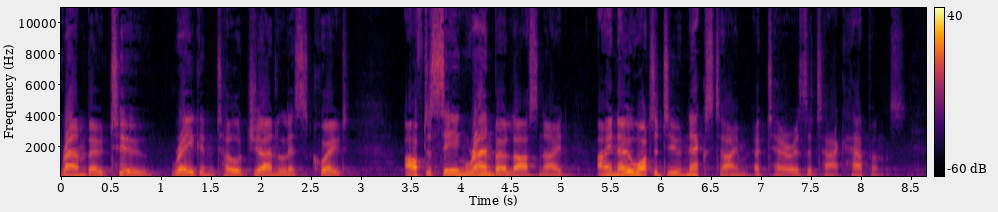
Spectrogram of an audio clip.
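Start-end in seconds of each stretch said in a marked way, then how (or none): none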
